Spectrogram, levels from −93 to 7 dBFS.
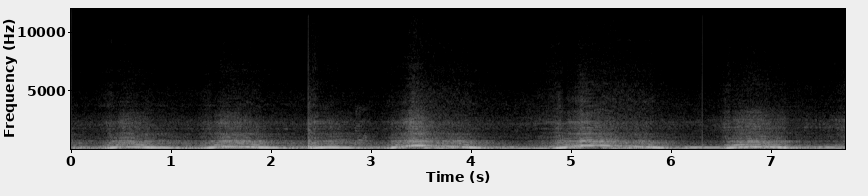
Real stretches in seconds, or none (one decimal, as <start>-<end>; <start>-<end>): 0.0-4.6; 5.3-6.8; 7.3-7.7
